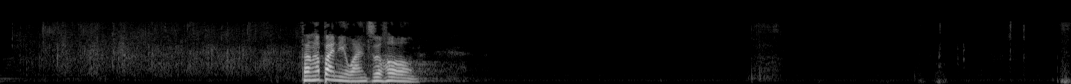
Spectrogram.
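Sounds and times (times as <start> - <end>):
audience applause: 0.0 - 4.0
speech: 3.0 - 4.3.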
